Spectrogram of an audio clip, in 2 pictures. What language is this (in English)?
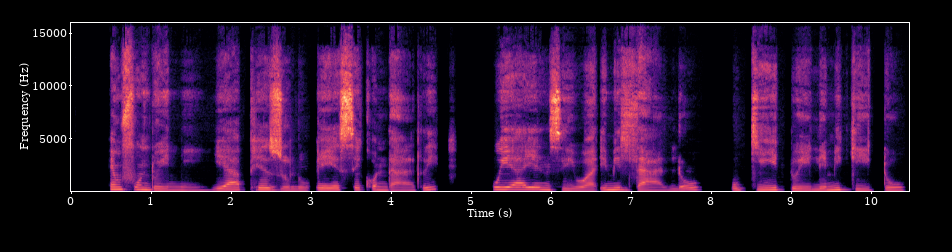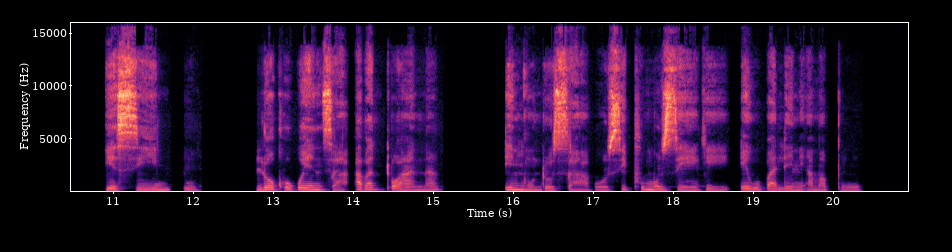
North Ndebele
